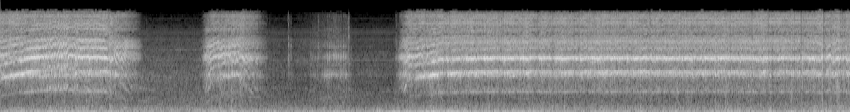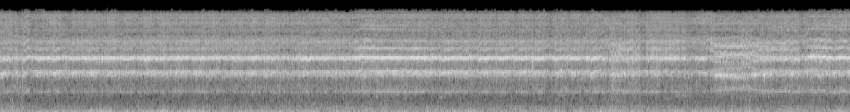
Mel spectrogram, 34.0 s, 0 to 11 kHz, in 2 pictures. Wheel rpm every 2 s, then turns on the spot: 150, 40, 50, 10, 130, 160, 160, 160, 160, 160, 160, 160, 160, 160, 160, 160, 160.
none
